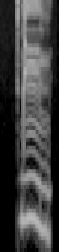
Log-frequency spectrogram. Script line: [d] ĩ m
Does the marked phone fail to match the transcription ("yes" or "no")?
no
